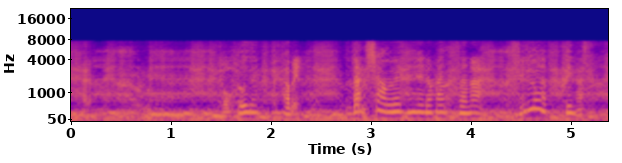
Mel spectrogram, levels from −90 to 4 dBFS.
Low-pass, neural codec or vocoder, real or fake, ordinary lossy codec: none; codec, 16 kHz, 0.5 kbps, FreqCodec, larger model; fake; none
